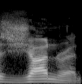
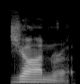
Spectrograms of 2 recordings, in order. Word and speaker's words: genre: I just want to stress it's a soft G. It's a genre, not a genre.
